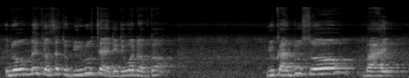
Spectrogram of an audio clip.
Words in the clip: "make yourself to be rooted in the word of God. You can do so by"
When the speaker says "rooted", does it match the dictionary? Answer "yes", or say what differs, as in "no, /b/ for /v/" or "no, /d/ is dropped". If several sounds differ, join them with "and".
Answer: yes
